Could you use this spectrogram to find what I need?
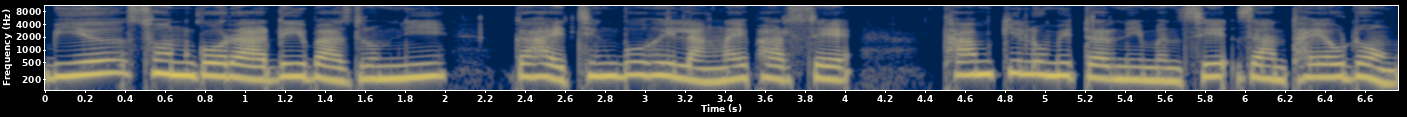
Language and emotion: Bodo, neutral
